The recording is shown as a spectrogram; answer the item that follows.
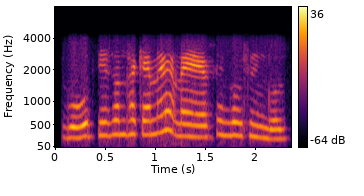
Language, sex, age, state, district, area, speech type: Assamese, female, 30-45, Assam, Dhemaji, urban, conversation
